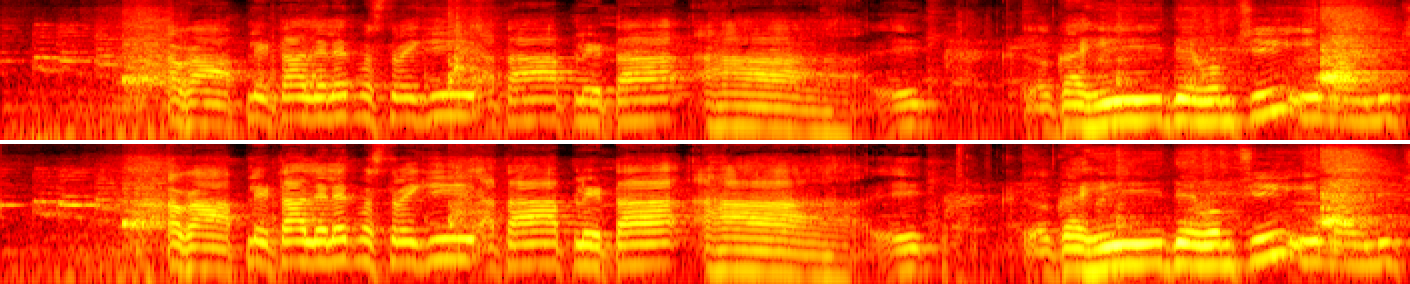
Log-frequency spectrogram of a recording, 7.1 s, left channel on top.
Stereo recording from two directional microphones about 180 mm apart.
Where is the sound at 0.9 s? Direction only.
5° right (ahead or behind).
